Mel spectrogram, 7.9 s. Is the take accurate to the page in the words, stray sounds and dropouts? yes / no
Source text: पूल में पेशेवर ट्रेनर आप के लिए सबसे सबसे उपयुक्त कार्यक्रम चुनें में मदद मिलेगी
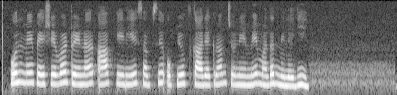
no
